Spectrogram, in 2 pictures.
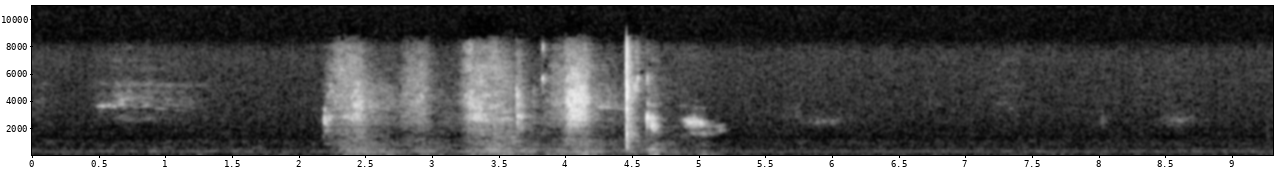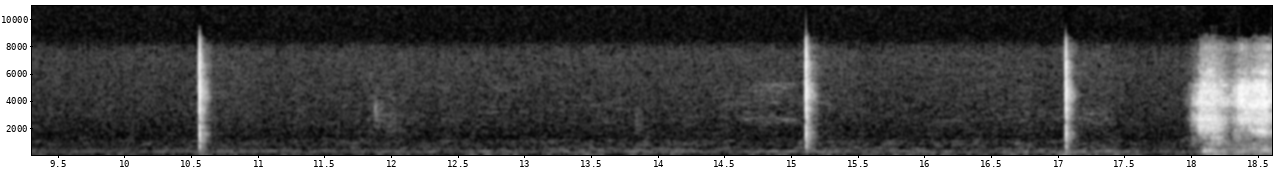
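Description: Sparse, sharp computer mouse clicks spaced several seconds apart in a quiet room, after a brief burst of faint rustling and handling noise near the start.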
